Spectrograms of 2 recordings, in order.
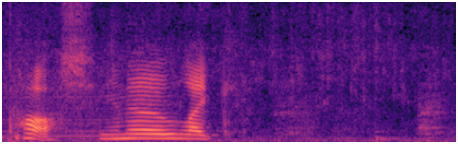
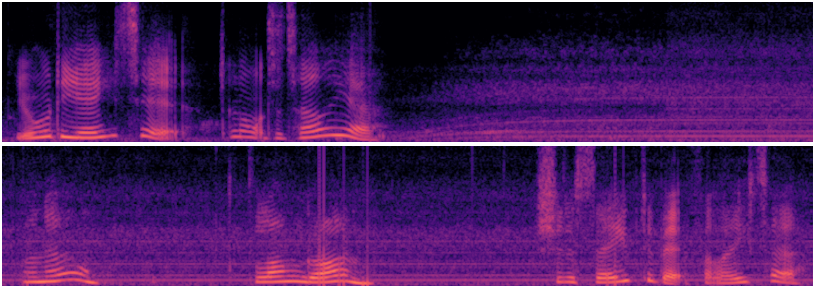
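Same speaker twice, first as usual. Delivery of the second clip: raised, sing-to-the-dog pitch; teasing pet talk; 6 semitones higher, 4 dB quieter than usual. Real, not acted. Telling Hannah dinner is long gone, high pet talk. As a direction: gently scold a pet in a higher voice.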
